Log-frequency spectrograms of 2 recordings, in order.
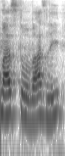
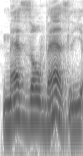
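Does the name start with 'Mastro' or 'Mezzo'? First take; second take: Mastro; Mezzo. First: The first part of the name sounds like 'Mastro'. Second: The first part of the name sounds like 'Mezzo'. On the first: The speaker calls it right. "Ist aber ja" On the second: The speaker calls it wrong. "ich habe ihn immer fälschlicherweise ... Mezzo Vasli ausgesprochen"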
